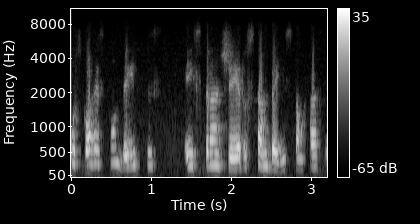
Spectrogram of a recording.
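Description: Her pitch is high for a woman, with lively intonation. The sound is dry and close, with no echo. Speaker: journalists' union president. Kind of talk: interview. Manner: formal.

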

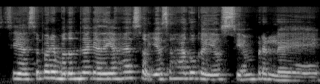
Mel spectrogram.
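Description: Her intonation fairly even, a woman speaks at a very fast pace. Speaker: real estate agent, podcast co-host. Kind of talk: casual chat. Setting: live stream.

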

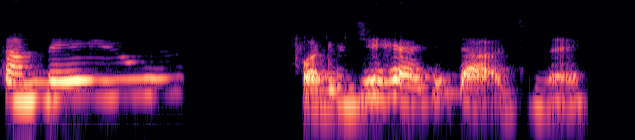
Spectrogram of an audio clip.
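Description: This woman speaks fairly slowly. Her tone comes across as dark and mellow. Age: 60s. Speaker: retired physician. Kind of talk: interview panel discussion. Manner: halting.

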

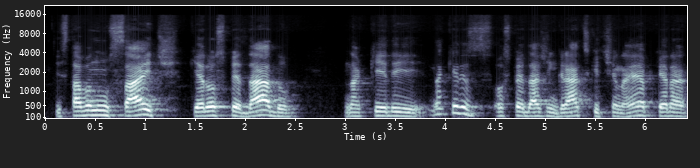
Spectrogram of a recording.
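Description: In a very clean recording with a silent background, a man with a plain, everyday voice speaks fairly slowly at a fairly high pitch. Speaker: podcast host. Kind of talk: casual interview.

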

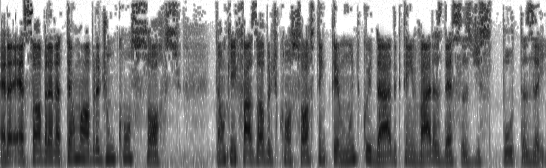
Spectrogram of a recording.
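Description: Fairly quick and somewhat breathy, a man speaks in a fairly high pitch with fairly even intonation and very even loudness. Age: 30s. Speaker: civil engineer. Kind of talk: casual monologue.

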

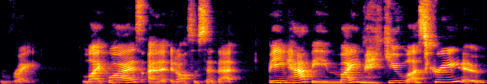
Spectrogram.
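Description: Very slowly, a woman talks with lively intonation. Her voice sits at a fairly high pitch. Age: 20s. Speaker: podcast co-host. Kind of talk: casual chat. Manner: animated.

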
